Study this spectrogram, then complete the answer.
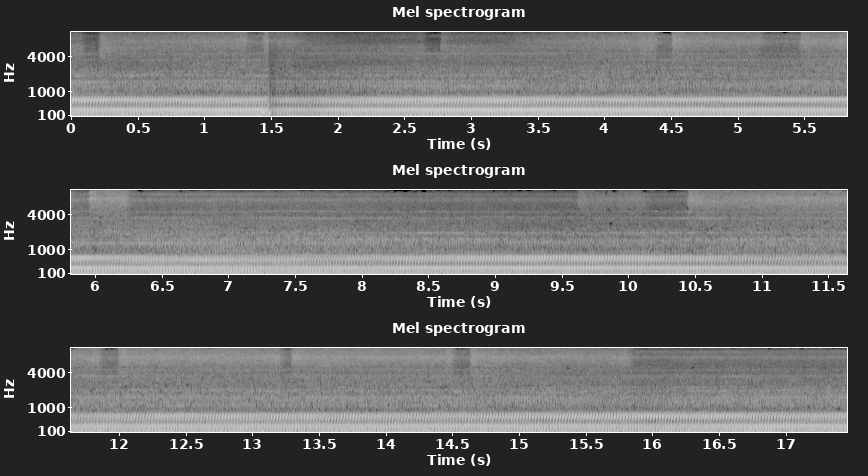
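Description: A spray gun hisses as it sprays paint.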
